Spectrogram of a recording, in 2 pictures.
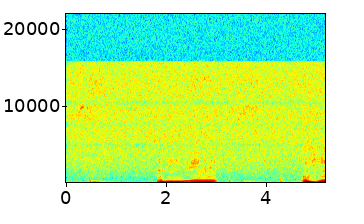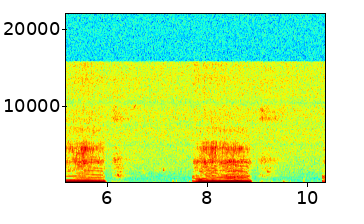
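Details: Paris, a pet cat, snoring while asleep: three loud, low, tonal snores, each about a second long and rich in harmonics, come roughly every three seconds, with faint soft breaths in the quiet gaps.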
